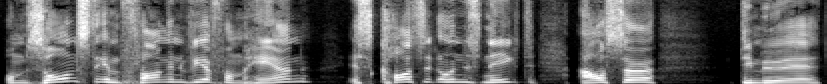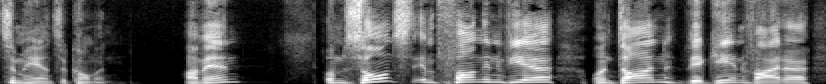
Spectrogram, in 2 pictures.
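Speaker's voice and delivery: loud, high preacher's call; rousing sermon voice; preaching. Acted. Preaching climax, louder and higher.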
